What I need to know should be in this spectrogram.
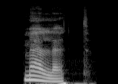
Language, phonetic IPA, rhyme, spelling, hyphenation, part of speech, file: Hungarian, [ˈmɛlːɛtː], -ɛtː, mellett, mel‧lett, postposition, Hu-mellett.ogg
- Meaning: by, beside (by the side of, next to something)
